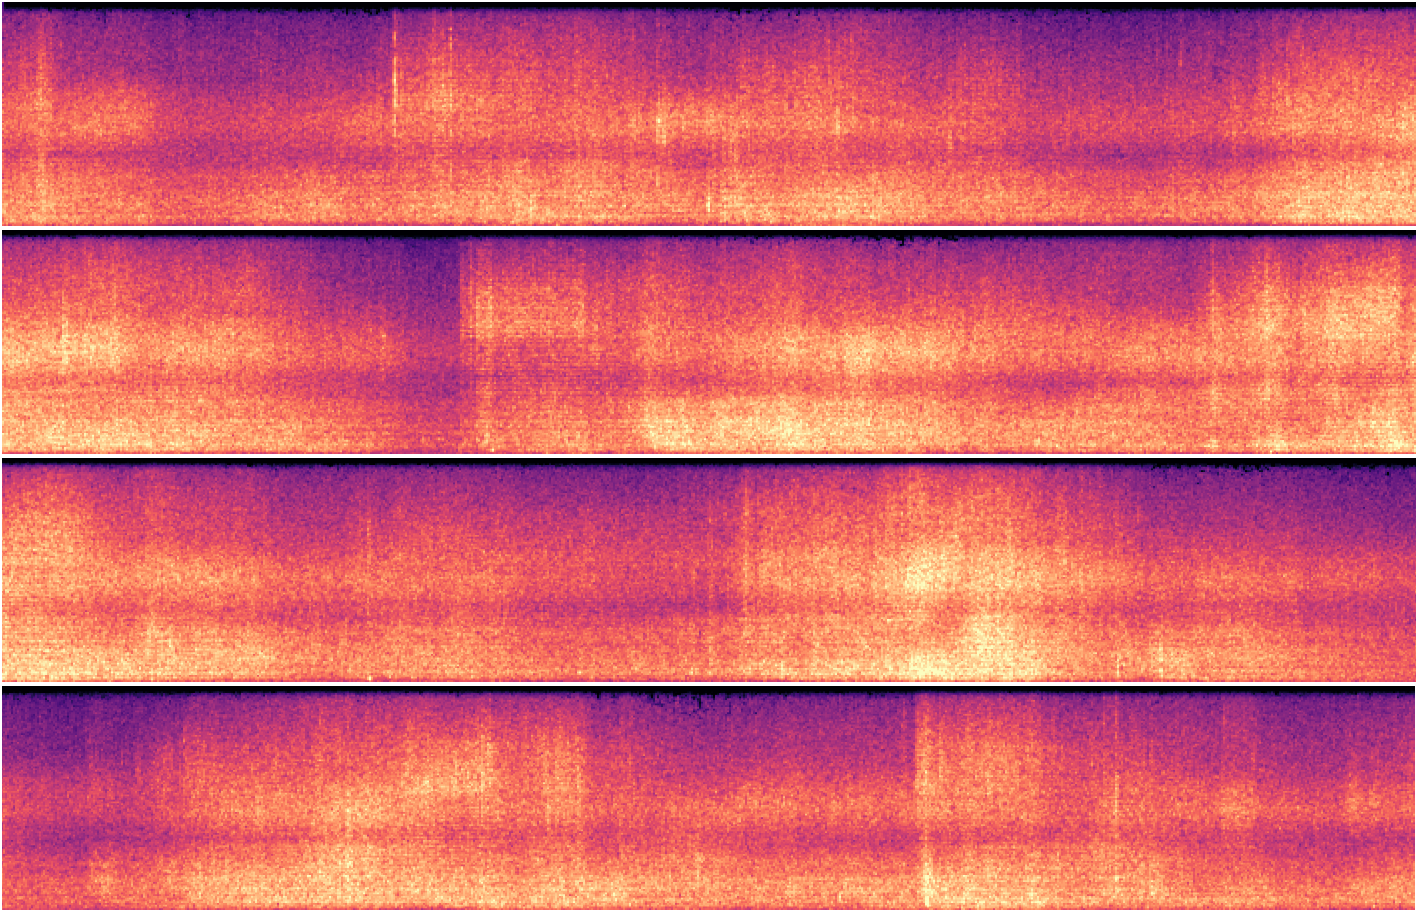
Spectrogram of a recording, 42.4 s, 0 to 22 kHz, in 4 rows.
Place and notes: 淡水, Tamsui District, New Taipei City - the waves
On the beach, Sound of the waves
Zoom H2n MS+XY
New Taipei City, Taiwan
